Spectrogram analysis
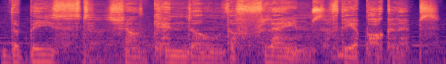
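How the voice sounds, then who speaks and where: A solemn male storyteller of an apocalyptic game epic. The delivery is grave and portentous, deep in pitch and very unhurried, with soft music beneath. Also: in a whisper. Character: solemn male narrator of a doom-laden epic tale. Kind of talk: scripted dramatic game narration.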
